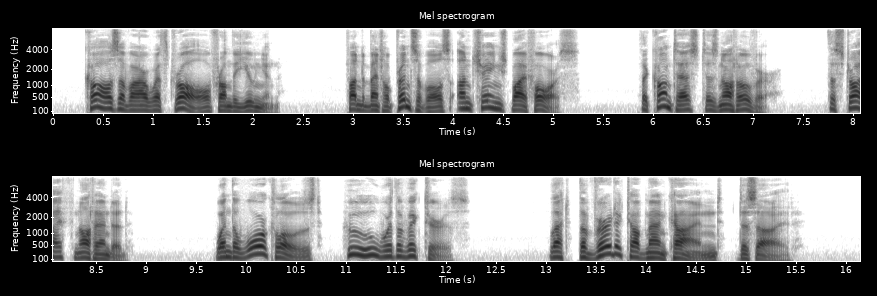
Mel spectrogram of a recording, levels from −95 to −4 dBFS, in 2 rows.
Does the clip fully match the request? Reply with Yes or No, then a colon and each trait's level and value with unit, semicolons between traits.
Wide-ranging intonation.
Yes: wide, 6.2 semitones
